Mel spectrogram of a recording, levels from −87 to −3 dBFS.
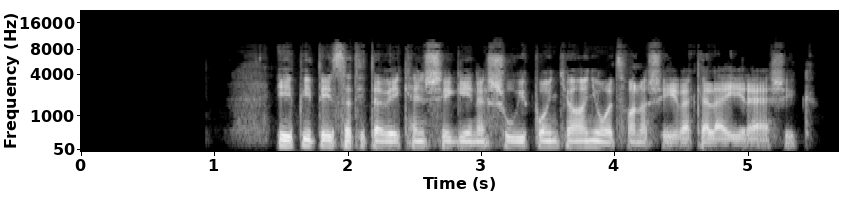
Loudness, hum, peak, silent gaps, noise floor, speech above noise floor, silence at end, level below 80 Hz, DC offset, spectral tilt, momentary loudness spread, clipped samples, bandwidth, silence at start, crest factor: -18 LUFS; none; -2 dBFS; none; under -90 dBFS; over 71 dB; 0.2 s; -60 dBFS; under 0.1%; -3.5 dB/octave; 3 LU; under 0.1%; 10 kHz; 1.2 s; 18 dB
